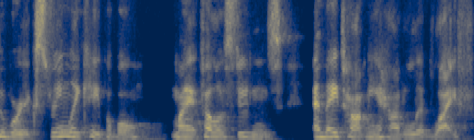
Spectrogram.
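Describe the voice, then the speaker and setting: Speaking at a moderate pace with ordinary pitch variation, this is an ordinary speaking voice. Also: woman. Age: 50s. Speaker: blind student, client of a training center. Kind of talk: testimony. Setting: video call.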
